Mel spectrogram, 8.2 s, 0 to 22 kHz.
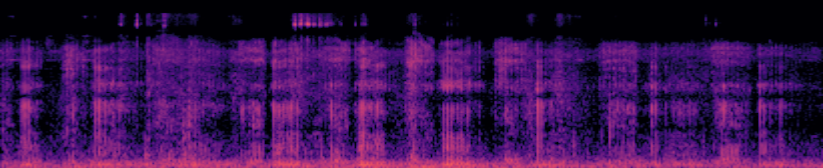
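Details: Nacho, a pet cat wearing a cone, purrs after waking from a nap: a steady low rumbling purr running throughout, pulsing about 72 times a minute, with faint rustling and handling noises over it.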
